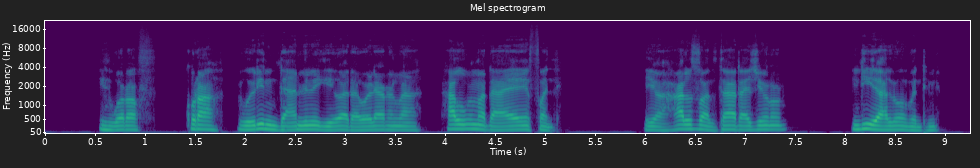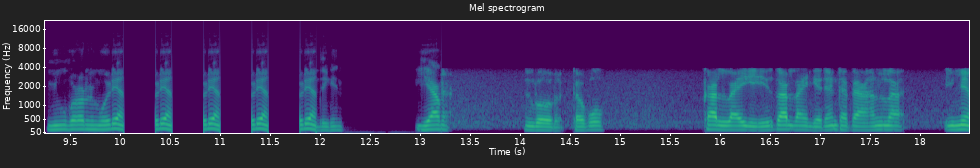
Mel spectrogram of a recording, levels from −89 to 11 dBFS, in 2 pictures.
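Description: From 10.03 to 11.96 s there is a stutter with silent gaps: the same 161 ms burst of speech plays four times, each followed by 320 ms of digital silence, repeating every 482 ms. This is likely a stalled stream replaying its last fragment on each retry. The exact repeats and dead silence set it apart from a plain dropout or an echo.

From 13.21 s to the end, the input switched to a poorer device, likely a different microphone or a headset call profile. Nothing remains above 3.8 kHz, the level shifts by about 5 dB, and a new noise floor sits about 30 dB below the speech. The change is immediate, with no silence at the switch. That new noise and tone separate it from a simple low-pass filter.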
